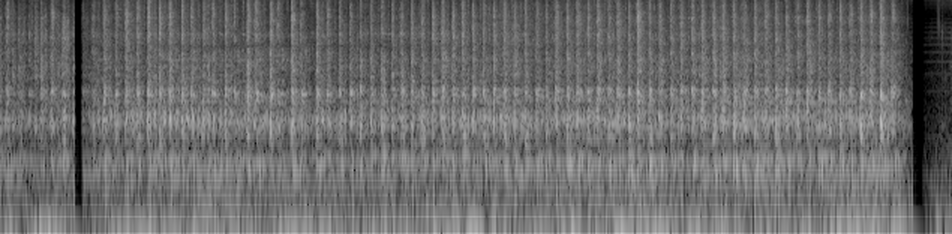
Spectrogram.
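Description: Cream is whipped by hand with a whisk in a bowl, beaten steadily side to side. A fast, even, close-up rattling of strokes runs almost without a break, briefly pausing near the start and stopping at the end.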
